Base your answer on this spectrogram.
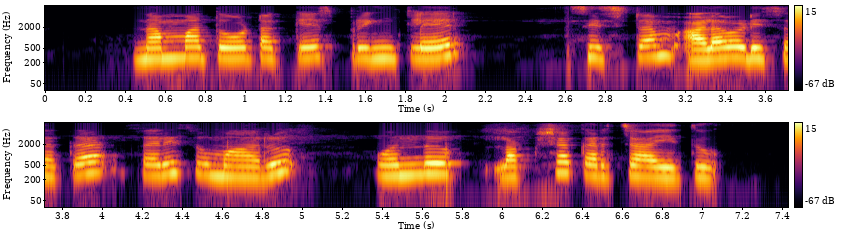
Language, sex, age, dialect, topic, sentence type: Kannada, female, 18-24, Central, agriculture, statement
